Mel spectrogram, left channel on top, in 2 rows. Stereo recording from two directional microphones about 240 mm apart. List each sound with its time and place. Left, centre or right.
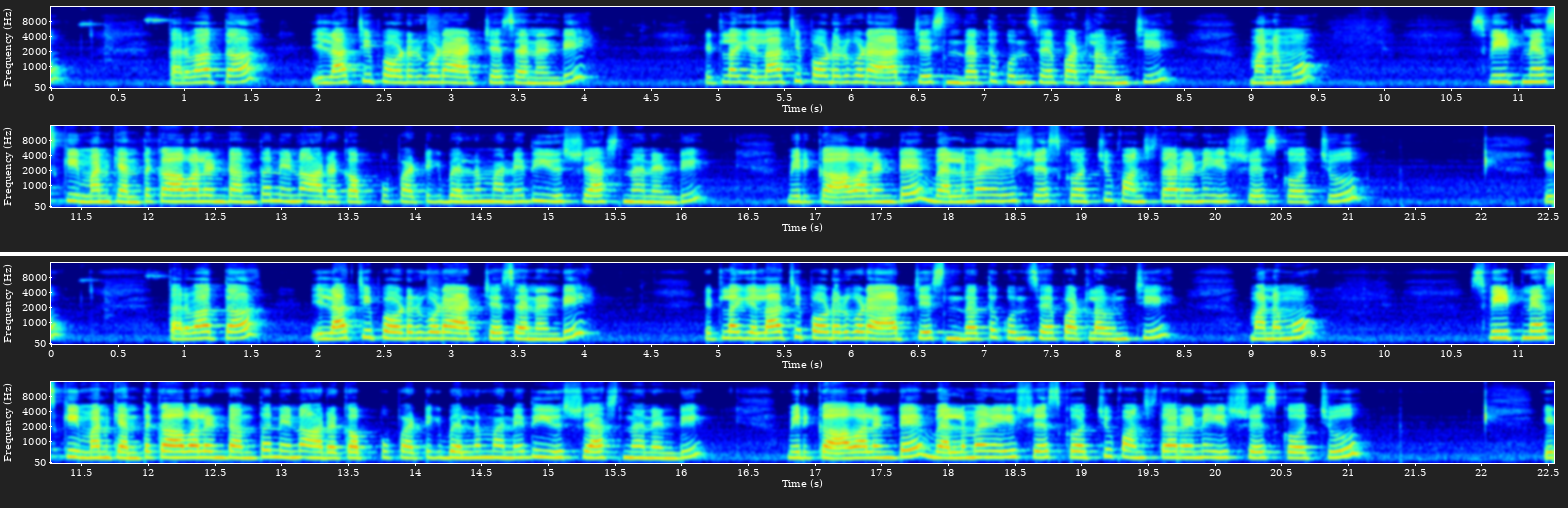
0.9 s a woman's voice: centre
10.7 s a woman's voice: centre
22.0 s a sound: centre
